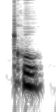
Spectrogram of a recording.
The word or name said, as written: co-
